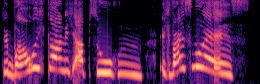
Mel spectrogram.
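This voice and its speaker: A woman's voice: normal speed, dry recording, clean studio sound. A woman voicing a playful, teasing female pink horse in a children's audio story. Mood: chatty. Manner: teasing, giggly, high and excited.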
